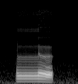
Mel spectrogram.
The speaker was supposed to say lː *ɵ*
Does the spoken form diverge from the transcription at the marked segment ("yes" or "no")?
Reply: no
